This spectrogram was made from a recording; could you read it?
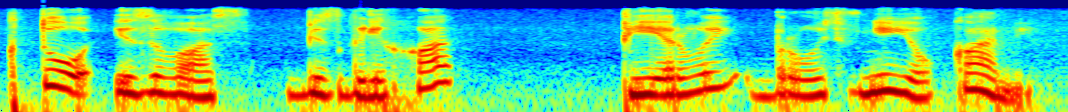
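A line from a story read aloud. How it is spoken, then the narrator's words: Calm, simple. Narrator (Russian): спокойно поднимается и совсем просто говорит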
